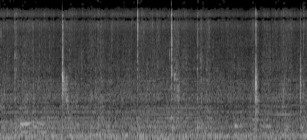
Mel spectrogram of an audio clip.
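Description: Chicken pieces sizzling in their own juices in a nonstick wok while a silicone spatula stirs them, with a few sharp clicks of the spatula against the pan.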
